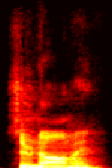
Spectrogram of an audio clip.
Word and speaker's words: tsunami: it right didn't I tsunami there's no T you don't say the T there you go people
